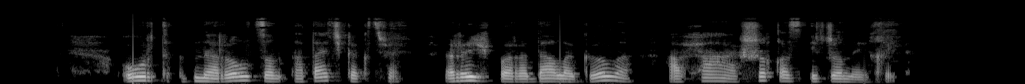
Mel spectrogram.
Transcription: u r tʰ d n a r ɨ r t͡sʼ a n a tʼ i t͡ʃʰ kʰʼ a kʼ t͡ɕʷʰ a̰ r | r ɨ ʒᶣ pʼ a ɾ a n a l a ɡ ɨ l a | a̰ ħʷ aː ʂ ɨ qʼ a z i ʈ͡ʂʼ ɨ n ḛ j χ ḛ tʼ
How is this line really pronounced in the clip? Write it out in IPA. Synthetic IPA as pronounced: u r tʰ d n a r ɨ l t͡sʼ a n a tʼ a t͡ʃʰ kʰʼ a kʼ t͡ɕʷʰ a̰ | r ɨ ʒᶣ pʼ a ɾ a d a l a ɡ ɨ l a | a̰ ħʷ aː ʂ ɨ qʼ a z i ʈ͡ʂʼ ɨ n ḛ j χ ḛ tʼ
